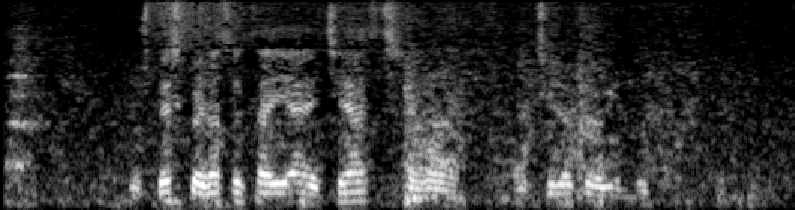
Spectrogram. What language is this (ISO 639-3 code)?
eus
